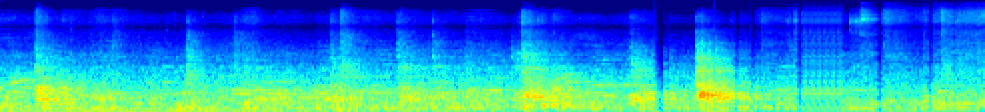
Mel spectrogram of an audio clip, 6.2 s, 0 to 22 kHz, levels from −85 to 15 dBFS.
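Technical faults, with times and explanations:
4.07–5.98 s, repeated packet loss (robotic sound): twelve short gaps, longest 52 ms, each patched by extending the preceding sound, giving choppy chunks with pieces missing; the spectrogram shows smeared, frozen slices.
5.04–5.25 s, system hang loop: one 42.67 ms block repeats five times at 23.4 Hz, a stuttering rattle that fits a 2048-sample ring buffer. The waveform shows identical copies back to back, and about a fifth of a second of real sound is lost.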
